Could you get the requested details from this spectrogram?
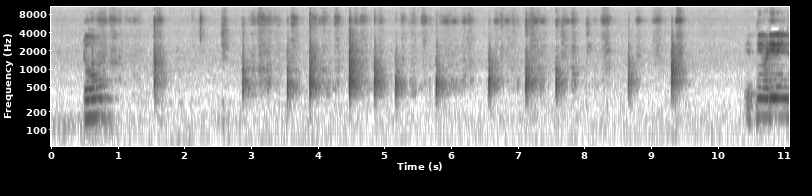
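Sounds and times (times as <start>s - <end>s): chalk tapping and scraping: 0.5s - 1.8s, 2.6s - 9.6s.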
